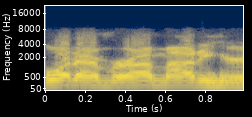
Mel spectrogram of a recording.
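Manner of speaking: angry, fed-up, dismissive brush-off tone. Quoting a man who got mad at the event and stormed off, imitating an angry man. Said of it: "he gets mad and he's like".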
